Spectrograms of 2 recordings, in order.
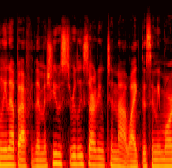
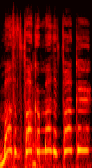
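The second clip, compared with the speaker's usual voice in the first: much higher shrieked curse; mock screaming; 3 dB quieter than usual. Neighbors hear Yvette screaming at Theodore, high shriek. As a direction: shriek it up high like a furious woman. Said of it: "hear yelling and screaming".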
